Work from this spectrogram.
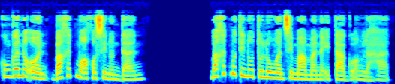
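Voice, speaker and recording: A woman's voice: medium pitch, animated, a little fast, darkish tone, no room sound, natural voice. Female narrator as wealthy young man, Filipino accent, resolute, demanding, serious, romance storybook, close dry recording. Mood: firm, accusing.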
